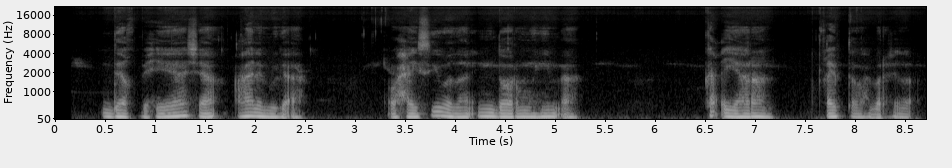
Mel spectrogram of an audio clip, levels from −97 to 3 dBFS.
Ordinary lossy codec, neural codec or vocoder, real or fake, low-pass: none; none; real; none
